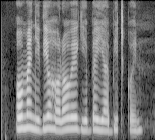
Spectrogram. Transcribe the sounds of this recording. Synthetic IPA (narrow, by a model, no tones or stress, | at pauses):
omɛɲiðiɔɦɔɾɔweɡjebɛiabitkɔin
